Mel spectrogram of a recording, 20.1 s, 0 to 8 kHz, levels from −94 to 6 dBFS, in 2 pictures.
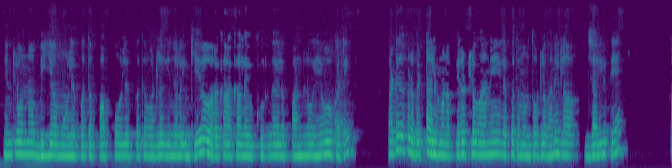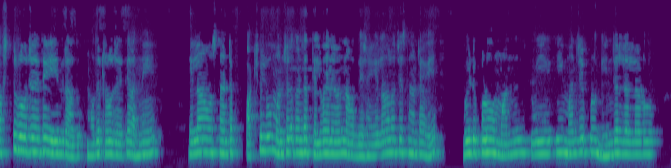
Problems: none marked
